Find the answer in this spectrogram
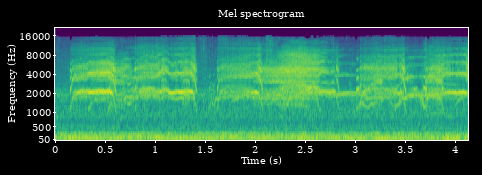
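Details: Nest cam peregrine falcon in Edmonton, Canada, 2017, at the University of Alberta: four drawn-out, harsh, ringing wails, one after another, with a constant low hum underneath.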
